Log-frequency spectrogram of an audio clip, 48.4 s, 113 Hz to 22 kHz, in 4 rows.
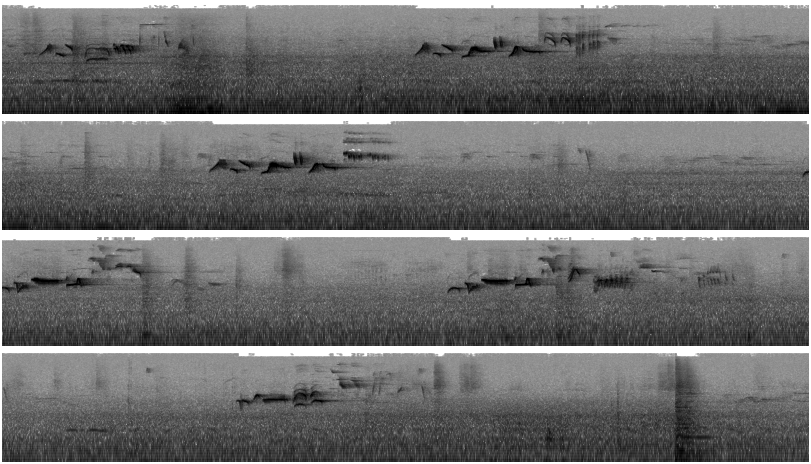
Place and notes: Chem. Maurice, Toulouse, France - Chemin Maurice
quiet street in a pleasant residential area.
Captation : ZOOMh4n
France métropolitaine, France, 28 April 2022, 12:30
